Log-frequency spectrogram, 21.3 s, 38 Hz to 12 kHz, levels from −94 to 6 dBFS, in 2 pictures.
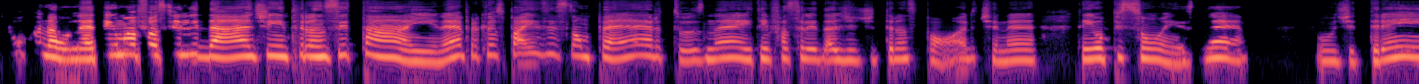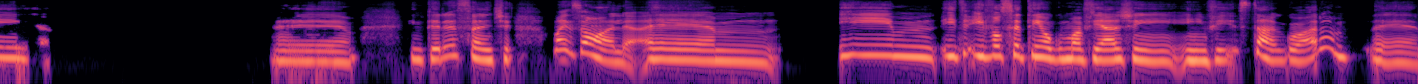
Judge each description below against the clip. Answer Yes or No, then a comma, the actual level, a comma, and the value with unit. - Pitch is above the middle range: Yes, high, 220 Hz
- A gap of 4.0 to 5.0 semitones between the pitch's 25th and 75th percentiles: Yes, average, 4.5 semitones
